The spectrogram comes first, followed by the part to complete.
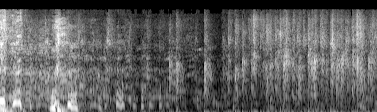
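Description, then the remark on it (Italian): An audience breaks into laughter that gives way to steady, dense applause, many hands clapping at an even, moderate level until the end. “Io volevo approfittare di questo applauso per chiedere una IPA, per favore.”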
